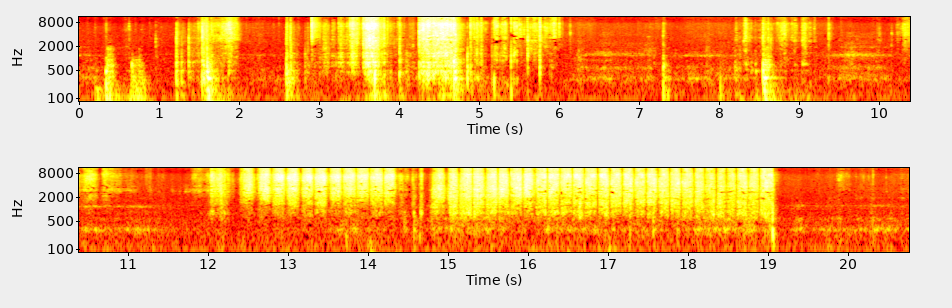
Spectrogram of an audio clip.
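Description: A folded pad rubbed briskly back and forth over the wax-coated wooden handle of an Opinel folding knife, buffing the wax in. It starts with a few scattered rubs and handling knocks, then in the second half becomes a fast, even run of strokes, several a second, which stops abruptly shortly before the end.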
